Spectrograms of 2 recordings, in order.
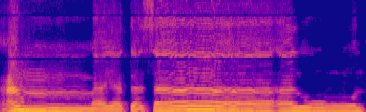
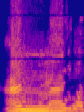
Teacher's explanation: Mim, man, min, ma, kan gitu ya. Min, ma, ketika nun ketemu mim itu langsung mim, ma, dan itu sudah umum orang Arab membacanya dengan idgham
